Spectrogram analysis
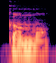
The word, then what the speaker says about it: comment: The word how is comment, comment. How? Comment. How? Comment. I'm not pronouncing the T at the end of the word.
